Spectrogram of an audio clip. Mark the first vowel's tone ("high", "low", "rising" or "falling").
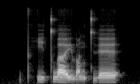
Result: falling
